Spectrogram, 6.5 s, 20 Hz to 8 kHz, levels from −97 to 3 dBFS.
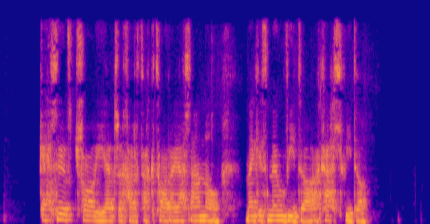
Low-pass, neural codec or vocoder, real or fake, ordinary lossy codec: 7.2 kHz; none; real; MP3, 64 kbps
